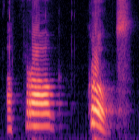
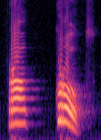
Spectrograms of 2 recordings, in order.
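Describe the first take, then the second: First: Slow spelling-lesson drill. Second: Said in the usual way. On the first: Shown as a demonstration. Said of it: "Spell croaks". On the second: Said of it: "What noise does it make?".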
